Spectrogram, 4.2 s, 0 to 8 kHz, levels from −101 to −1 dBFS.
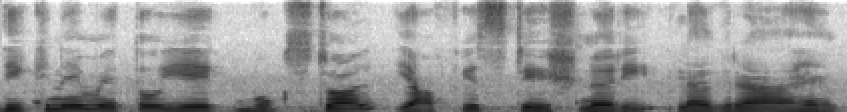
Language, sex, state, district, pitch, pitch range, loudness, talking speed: Hindi, female, Telangana, Hyderabad, 205 Hz, 190-240 Hz, -16 LUFS, 185 wpm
